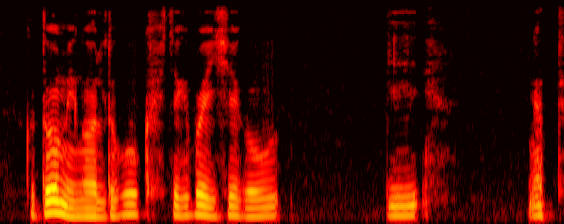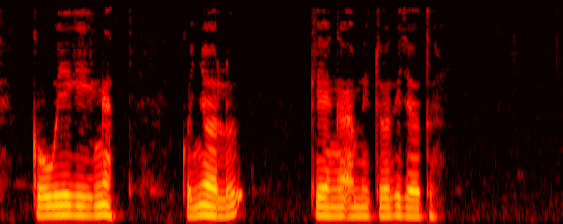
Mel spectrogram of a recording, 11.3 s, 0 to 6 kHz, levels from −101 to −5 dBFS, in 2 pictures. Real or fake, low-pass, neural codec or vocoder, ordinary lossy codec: real; 5.4 kHz; none; none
